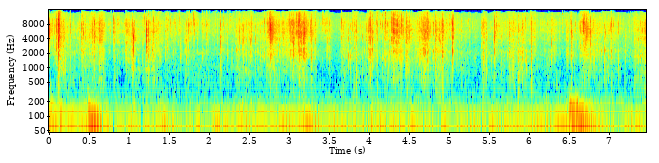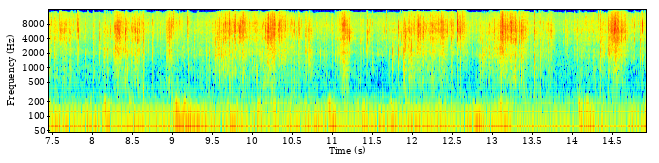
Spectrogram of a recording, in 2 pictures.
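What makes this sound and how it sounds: Purple foam-bead clay is squished and pulled apart between both hands, giving a continuous crinkly, crackling texture of fine bright pops over a steady low hum. Slightly louder squishes stand out near the start and around the middle before the crackle settles back to an even level.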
